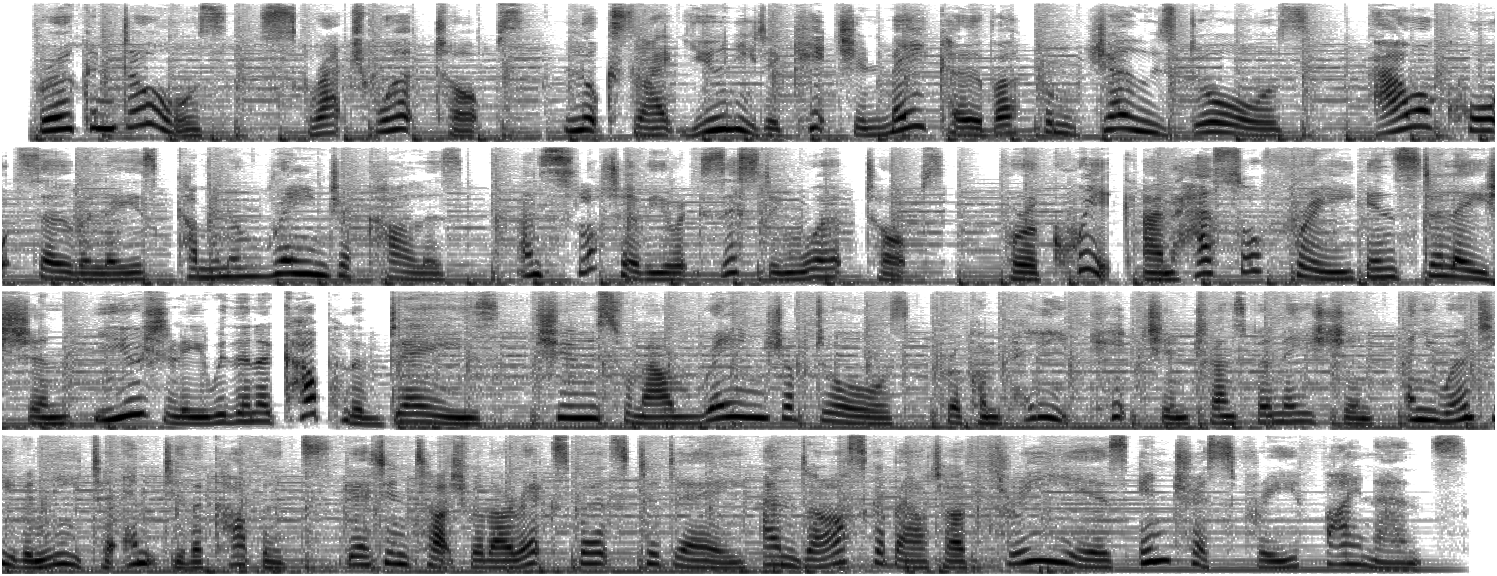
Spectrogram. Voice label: english british promos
